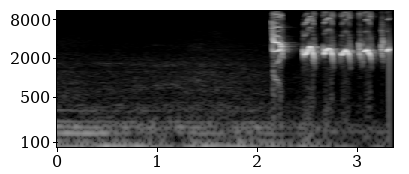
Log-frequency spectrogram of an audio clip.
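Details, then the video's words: Orange-headed thrush, ngeplong song used to set off other caged birds: after two seconds of low hum, a sharp rising note opens a fast string of bright whistled notes repeated about five times. "ANIS MERAH Ngeplong Mantap Pancingan Burung Langsung Nyaut Gacor"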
